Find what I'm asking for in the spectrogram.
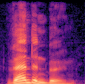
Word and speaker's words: Vandenboom: And I'm using his surname because he starts his letter by saying, Vandenboom, yes, pronounced as it's spelt, it's Dutch.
